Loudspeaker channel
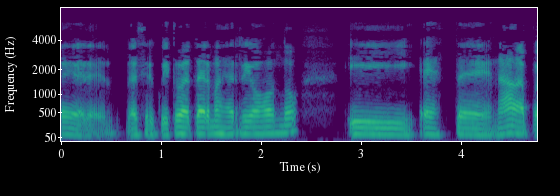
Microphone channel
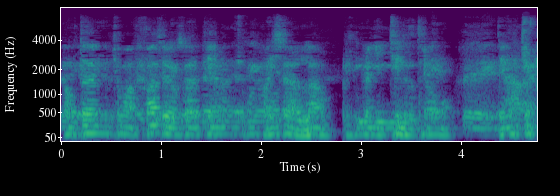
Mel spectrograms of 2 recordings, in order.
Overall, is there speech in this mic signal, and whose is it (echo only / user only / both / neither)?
both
